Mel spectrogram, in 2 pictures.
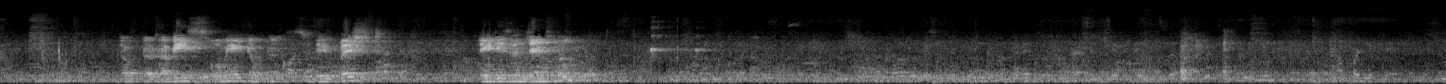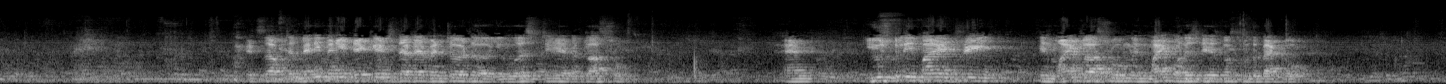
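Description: A middle-aged man speaks calmly through a microphone and loudspeakers in a reverberant hall.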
